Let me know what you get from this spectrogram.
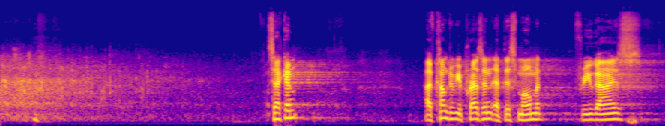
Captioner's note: laughter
